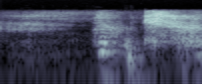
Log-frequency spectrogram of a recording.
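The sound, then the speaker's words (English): A single sharp sneeze bursts out, a quick inhaled catch followed by an explosive breathy release that trails off into hiss. “Bless you.”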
